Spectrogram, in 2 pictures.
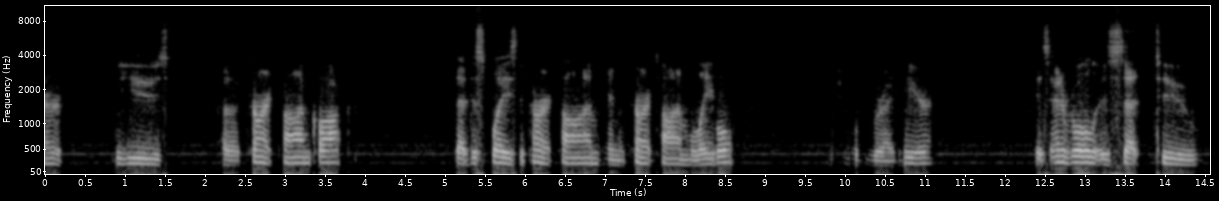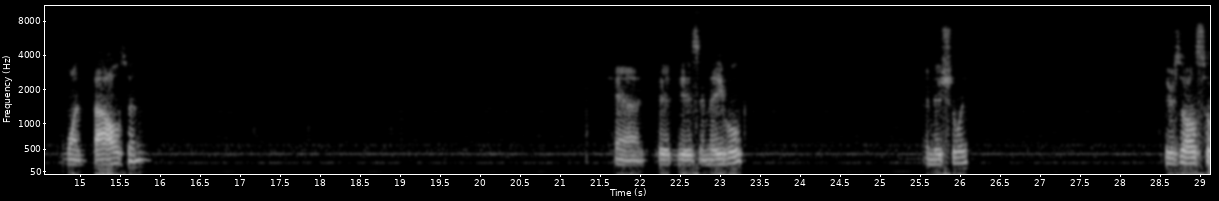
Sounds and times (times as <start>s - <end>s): Speech: 0.0s - 0.2s, 0.9s - 1.6s, 2.2s - 3.8s, 5.2s - 8.6s, 10.0s - 11.2s, 12.4s - 15.9s, 21.6s - 23.4s, 25.5s - 26.2s, 28.6s - 29.1s.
